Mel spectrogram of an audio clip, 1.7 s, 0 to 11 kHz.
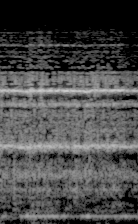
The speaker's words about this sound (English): Boy, when that old alarm clock goes off in the morning, I'll bet there's lots of folks who wish they could go right on sleeping for 20 years.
